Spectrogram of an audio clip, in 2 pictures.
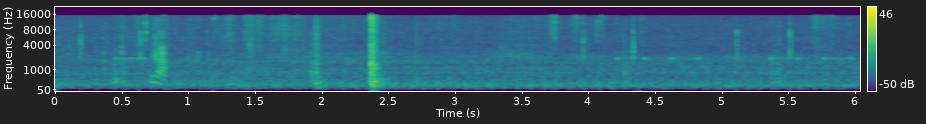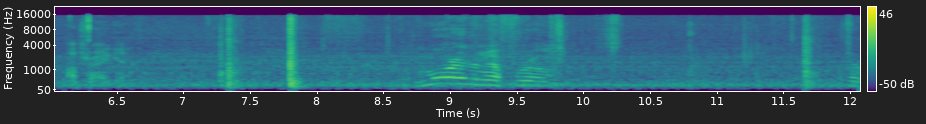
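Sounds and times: car door locks clicking: 1.9s - 2.6s, 4.1s - 5.7s, 7.2s - 8.0s.

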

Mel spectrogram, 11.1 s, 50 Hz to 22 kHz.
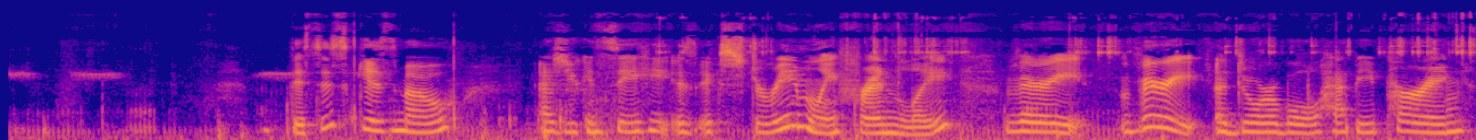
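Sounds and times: kitten purring: 0.1s - 5.7s.

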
